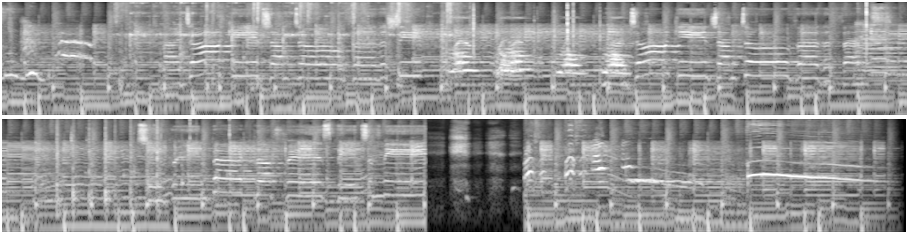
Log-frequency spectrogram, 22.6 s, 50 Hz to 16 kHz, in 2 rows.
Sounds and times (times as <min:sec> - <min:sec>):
Acoustic guitar: 0:00.0 - 0:16.6
Strum: 0:10.7 - 0:15.1.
